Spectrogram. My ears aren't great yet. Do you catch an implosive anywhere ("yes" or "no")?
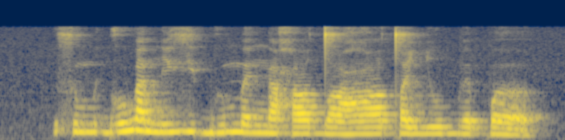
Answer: no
